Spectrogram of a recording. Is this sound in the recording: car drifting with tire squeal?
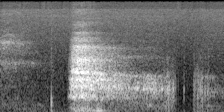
no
